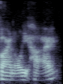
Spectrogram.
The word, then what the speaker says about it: Vinally High: is there you go it is viny eh high and that is spelled v i n l l y High podcast got it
